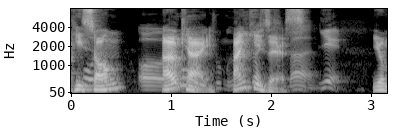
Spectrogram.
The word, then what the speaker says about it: Heesung: Heesung is pronounced like Heesong.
